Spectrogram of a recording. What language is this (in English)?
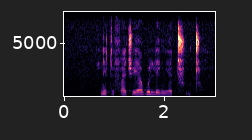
Northern Sotho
